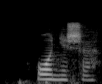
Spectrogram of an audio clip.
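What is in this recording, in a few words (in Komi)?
"ониша", Komi, female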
